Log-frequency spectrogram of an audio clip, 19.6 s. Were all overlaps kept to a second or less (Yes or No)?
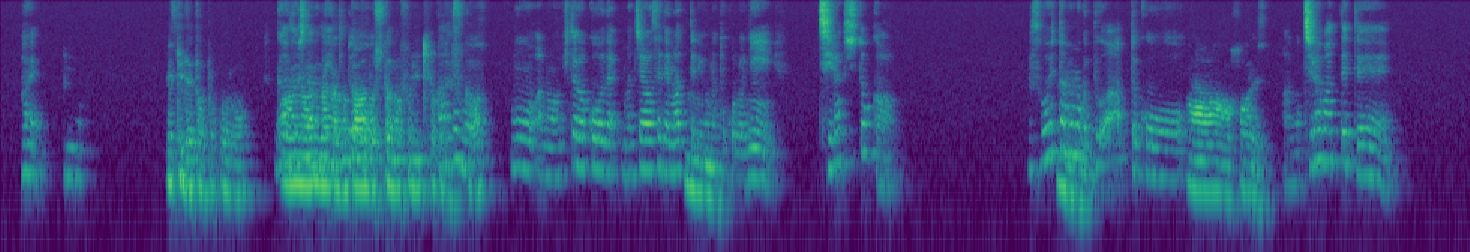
No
